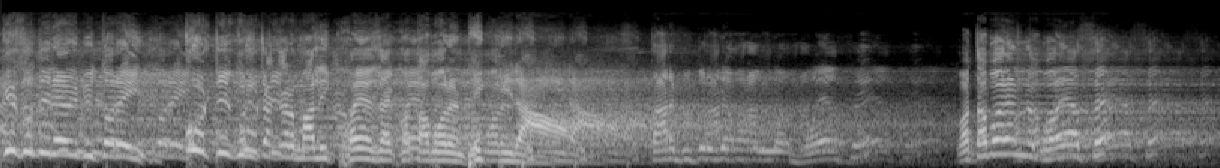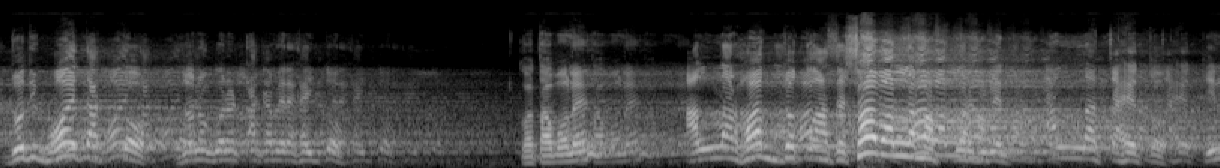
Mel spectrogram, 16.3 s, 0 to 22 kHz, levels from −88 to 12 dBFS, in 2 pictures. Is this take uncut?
yes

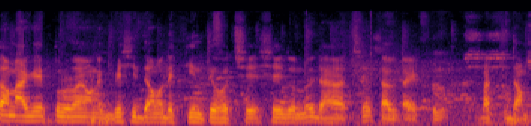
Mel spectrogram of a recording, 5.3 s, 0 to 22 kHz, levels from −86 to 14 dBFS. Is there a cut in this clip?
no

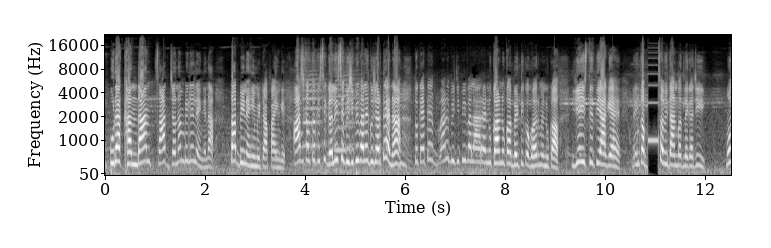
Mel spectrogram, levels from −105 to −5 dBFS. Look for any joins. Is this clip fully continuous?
no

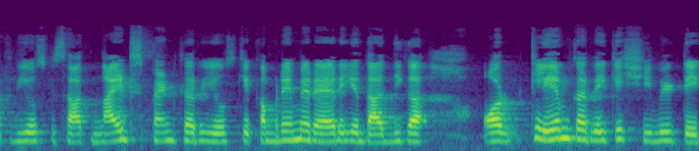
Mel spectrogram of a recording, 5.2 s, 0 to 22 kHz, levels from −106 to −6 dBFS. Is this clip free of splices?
yes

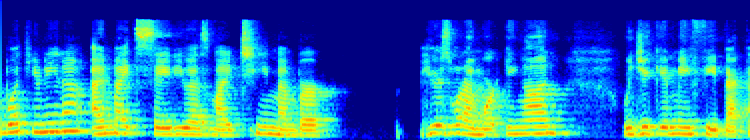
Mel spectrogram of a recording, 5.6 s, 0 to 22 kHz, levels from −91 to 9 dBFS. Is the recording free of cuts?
yes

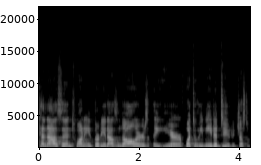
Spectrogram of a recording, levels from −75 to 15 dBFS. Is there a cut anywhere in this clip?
yes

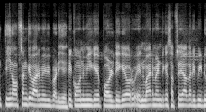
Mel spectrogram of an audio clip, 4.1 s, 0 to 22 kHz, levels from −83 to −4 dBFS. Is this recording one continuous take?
no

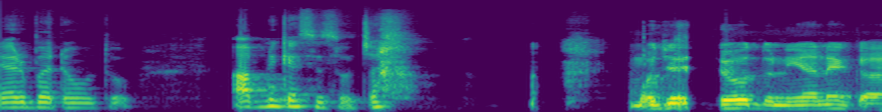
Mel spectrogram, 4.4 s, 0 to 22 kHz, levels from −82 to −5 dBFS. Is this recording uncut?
yes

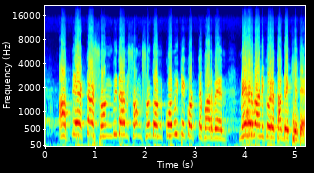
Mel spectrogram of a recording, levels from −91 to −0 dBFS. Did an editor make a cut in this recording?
no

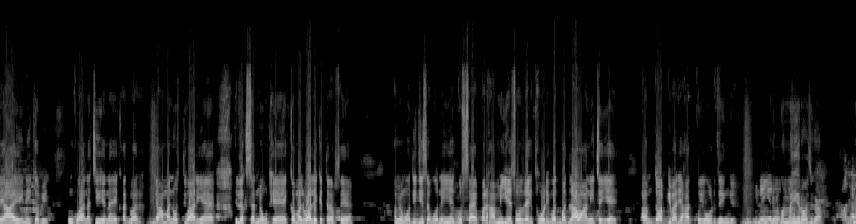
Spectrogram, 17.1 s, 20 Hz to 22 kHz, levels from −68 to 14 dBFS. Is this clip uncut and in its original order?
no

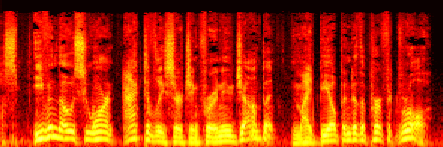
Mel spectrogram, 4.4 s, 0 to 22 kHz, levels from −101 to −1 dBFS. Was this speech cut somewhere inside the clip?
no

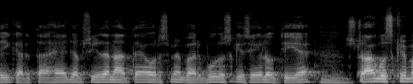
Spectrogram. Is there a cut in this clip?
no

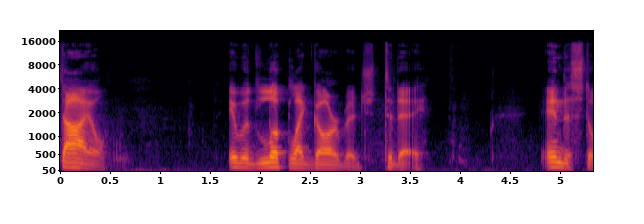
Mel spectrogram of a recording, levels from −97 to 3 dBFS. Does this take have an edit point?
no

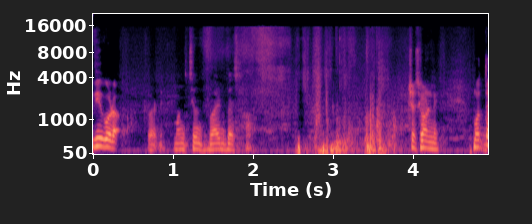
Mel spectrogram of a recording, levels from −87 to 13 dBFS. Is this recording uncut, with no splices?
yes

